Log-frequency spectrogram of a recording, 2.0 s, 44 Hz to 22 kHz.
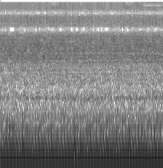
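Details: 2020 Suzuki Jimny JB74 automatic idling after a TORQIT performance exhaust fit: a deep, steady exhaust burble with an even pulse and no rattles or leaks; normal idle.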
